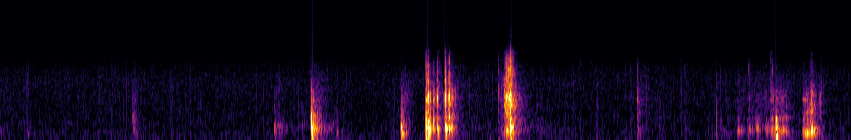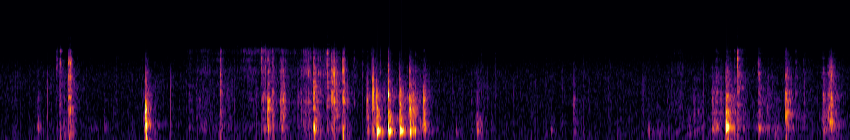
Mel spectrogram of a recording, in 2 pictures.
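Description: Hurried handling noises at an open safe: scattered knocks and clicks, then a denser spell of rustling about two-thirds of the way in.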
